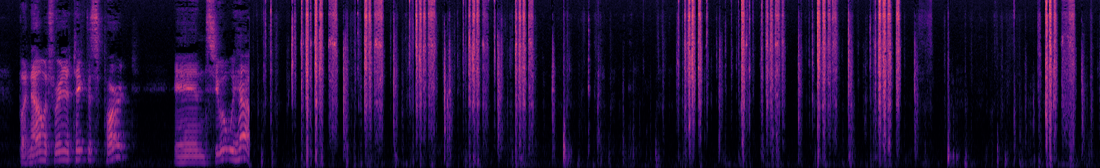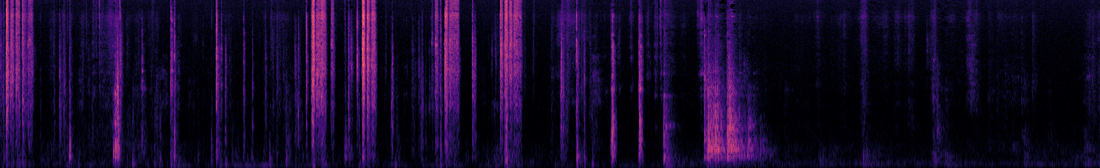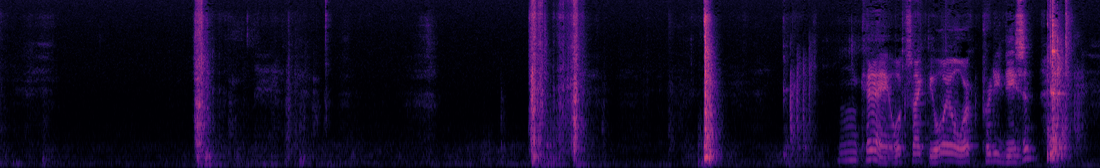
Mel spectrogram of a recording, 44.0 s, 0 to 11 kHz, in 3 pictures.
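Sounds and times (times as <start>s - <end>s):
wood scraping and knocking: 3.4s - 25.0s.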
